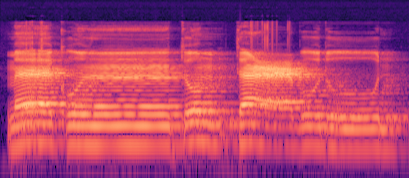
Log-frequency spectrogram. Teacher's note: അന്ത്യത്തിൽ വന്ന സാക്കിനത്തായ മീമിനെ ഇൽഹാർ ഷഫവി നൽകി മണിക്കാതെ വെളിവാക്കണം.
